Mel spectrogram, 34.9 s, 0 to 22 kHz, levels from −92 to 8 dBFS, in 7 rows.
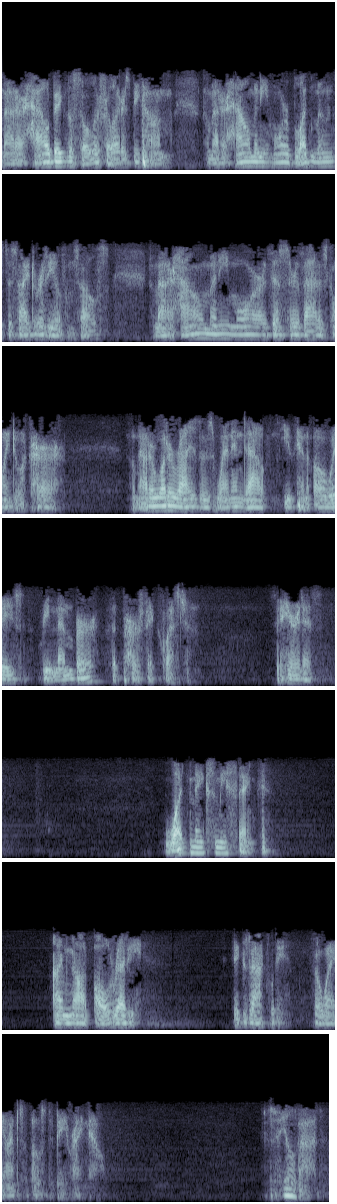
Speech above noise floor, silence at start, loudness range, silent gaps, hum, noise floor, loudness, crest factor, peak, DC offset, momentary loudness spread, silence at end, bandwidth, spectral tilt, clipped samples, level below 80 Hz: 44 dB; 0 s; 8 LU; none; none; -63 dBFS; -20 LUFS; 22 dB; 0 dBFS; under 0.1%; 14 LU; 0.1 s; 4.4 kHz; -4.5 dB/octave; under 0.1%; -60 dBFS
